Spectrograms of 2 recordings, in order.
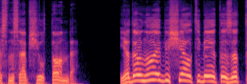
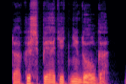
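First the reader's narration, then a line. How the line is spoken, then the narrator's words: Muttering. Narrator (Russian): бормочет Тонда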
